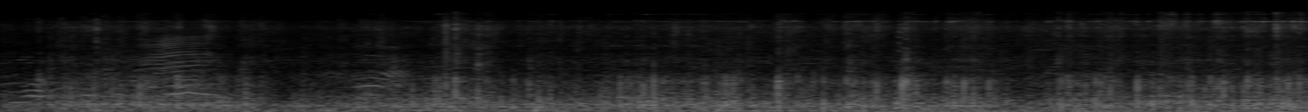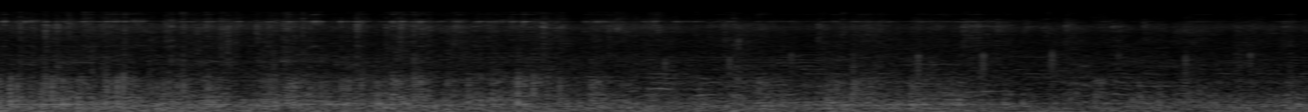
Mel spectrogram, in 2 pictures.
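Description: Young players and adults chatter and call out across an open field.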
